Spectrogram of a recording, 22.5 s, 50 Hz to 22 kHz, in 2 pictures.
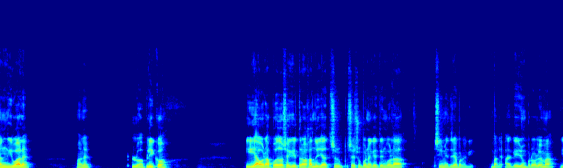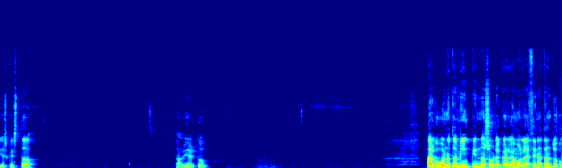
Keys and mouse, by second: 1.9-3.9 drag, 3.9-7.3 middle drag, 5.8 b, 7.4 shift+middle click, 8.1 ctrl+middle click, 8.5 shift+click, 9.2-10.2 middle drag, 10.2 ctrl+z, 10.5-12.4 shift+middle drag, 12.4 Tab, 13.0 right click, 13.8 1, 14.1-16.9 right drag, 16.9 alt+m, 17.4-22.5 ctrl+middle drag, 19.9 b.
